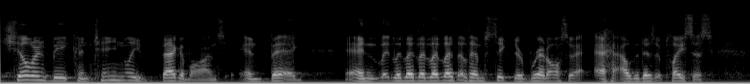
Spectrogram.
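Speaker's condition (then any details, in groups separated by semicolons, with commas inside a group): Stuttering; worse when trying to stand still; repeated sounds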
